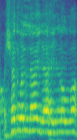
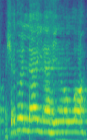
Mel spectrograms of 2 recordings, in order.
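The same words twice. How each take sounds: The two takes are said the same way.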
